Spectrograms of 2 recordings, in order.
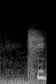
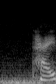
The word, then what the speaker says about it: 笞: 要提出来的是，吃字很多人不注意，都把它误念成了这个台的音。台字的国语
